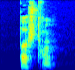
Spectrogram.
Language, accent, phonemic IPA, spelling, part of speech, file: French, France, /pɔʃ.tʁɔ̃/, pochetron, noun, LL-Q150 (fra)-pochetron.wav
- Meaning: someone who drinks copiously, a drunkard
